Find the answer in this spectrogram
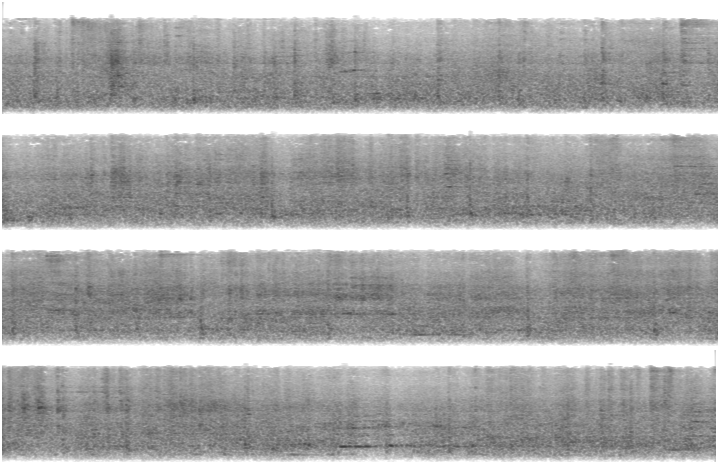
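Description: Freight cars of a slow-moving train rolling past close by: steady noise of steel wheels on the rails, with scattered clanks over the joints and a faint wheel squeal now and then.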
